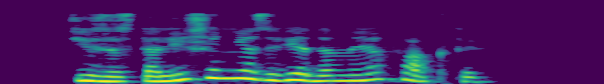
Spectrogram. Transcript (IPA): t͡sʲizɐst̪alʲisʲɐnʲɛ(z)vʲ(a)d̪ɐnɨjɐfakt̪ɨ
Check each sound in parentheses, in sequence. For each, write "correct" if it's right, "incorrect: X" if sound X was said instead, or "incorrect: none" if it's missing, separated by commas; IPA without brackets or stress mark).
correct, incorrect: ɛ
